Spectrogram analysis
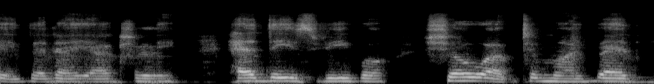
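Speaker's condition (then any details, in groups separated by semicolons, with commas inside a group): ALS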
